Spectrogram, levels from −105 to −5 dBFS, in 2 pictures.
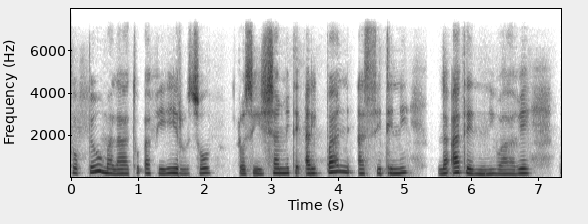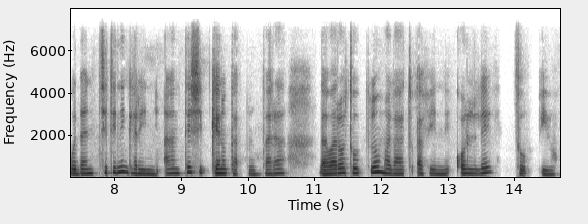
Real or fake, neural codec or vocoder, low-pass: fake; codec, 16 kHz, 0.8 kbps, ZipCodec; 7.2 kHz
